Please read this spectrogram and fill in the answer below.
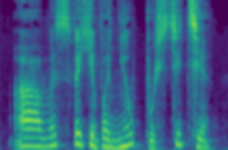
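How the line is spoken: Contemptuous snort. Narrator (Russian): хмыкнул герцог презрительно

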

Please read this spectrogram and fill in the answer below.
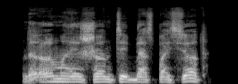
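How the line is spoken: Through clenched teeth. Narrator (Russian): сквозь зубы процедил Батиста

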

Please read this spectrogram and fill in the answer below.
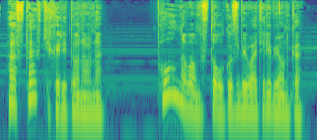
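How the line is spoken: Dry curt interruption. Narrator (Russian): довольно сухо оборвала ее Анфиса Дмитриевна

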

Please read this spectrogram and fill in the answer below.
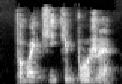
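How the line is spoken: Shriek. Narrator (Russian): взвизгнула Катерина

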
